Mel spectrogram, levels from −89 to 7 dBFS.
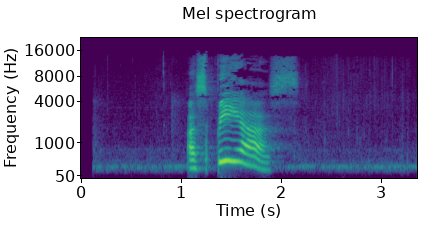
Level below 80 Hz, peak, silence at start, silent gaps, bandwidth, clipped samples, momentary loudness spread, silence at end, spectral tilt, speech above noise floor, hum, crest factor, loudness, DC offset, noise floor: -80 dBFS; -2 dBFS; 1.05 s; none; 15 kHz; under 0.1%; 21 LU; 1.2 s; -2 dB/octave; 37 dB; none; 18 dB; -17 LUFS; under 0.1%; -54 dBFS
